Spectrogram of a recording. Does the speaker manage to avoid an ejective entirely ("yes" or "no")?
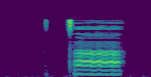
yes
